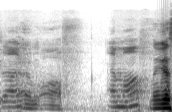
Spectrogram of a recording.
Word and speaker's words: Emhoff: Emhoff. Doug Emhoff. Yeah, just the H is silent. So just say I'm off.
